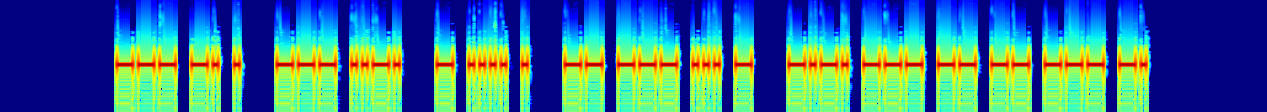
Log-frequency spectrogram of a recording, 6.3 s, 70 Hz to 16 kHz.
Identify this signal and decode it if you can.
Morse code, heard as a keyed tone, about 44 wpm, 700 Hz. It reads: ONE OF THE MOST COMMON
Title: Sets of 5 Words Encore2 45wpm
